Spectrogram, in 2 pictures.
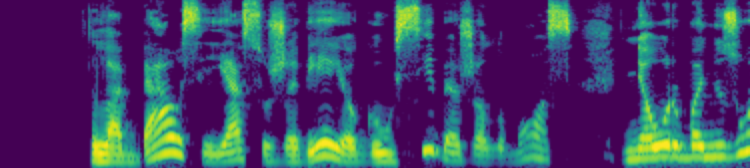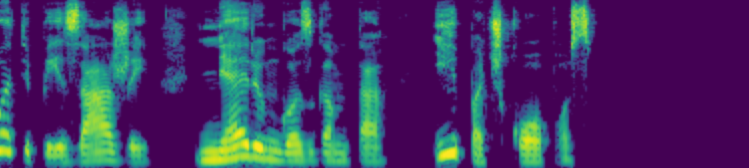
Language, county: Lithuanian, Kaunas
